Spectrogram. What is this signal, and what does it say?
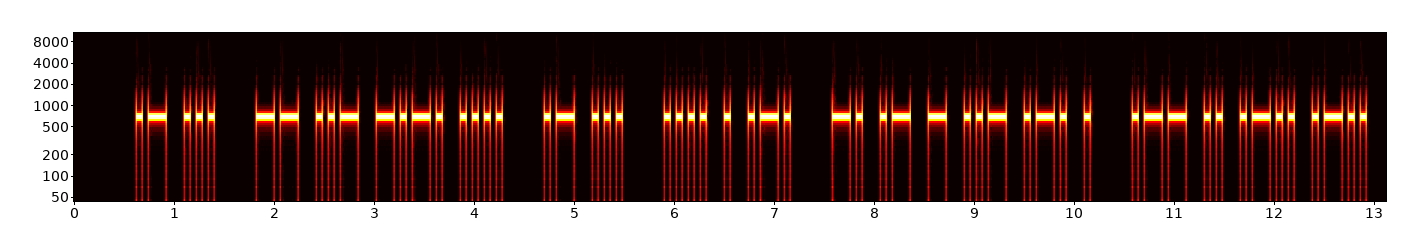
Morse code, heard as a keyed tone, about 20 wpm, 700 Hz. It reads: AS MUCH AS HER NATURE WILL
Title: Sentences from Top 700 Words 20wpm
